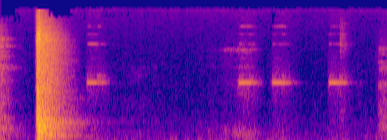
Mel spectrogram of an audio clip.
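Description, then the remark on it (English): A microwave door shuts with a solid thud, followed by a handful of short, high electronic keypad beeps spaced unevenly as the timer is set to about a minute on high to melt butter in a lidded glass container, with no talking. “I've learned to use a lidded glass container for that because otherwise it boils over and makes a mess all over my microwave turntable”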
